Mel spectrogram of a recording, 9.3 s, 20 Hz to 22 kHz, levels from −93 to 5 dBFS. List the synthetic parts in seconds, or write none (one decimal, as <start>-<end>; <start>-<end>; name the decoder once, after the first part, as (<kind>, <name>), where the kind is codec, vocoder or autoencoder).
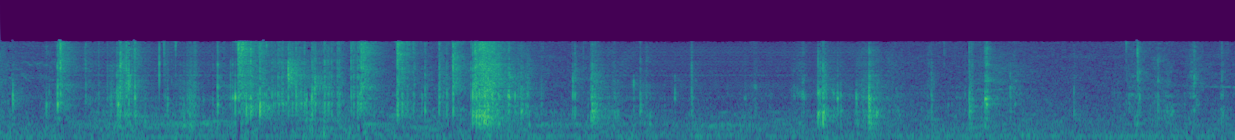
0.5-1.9 (codec, DAC); 4.5-6.7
